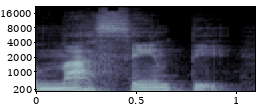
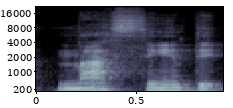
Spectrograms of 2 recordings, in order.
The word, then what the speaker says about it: nascente: mas apenas um som eu não escuto o som daquele S repare eu falo Nascente Nascente eu não falo nada é diferente por exemplo da palavra escola cuidado tá é muito diferente por exemplo da palavra escola olha aqui ó vamos lá ó na palavra Nascente repara comigo Nascente repare que aqui eu tenho SC juntos né SC juntos mas eu não escuto aquele S É como se eu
